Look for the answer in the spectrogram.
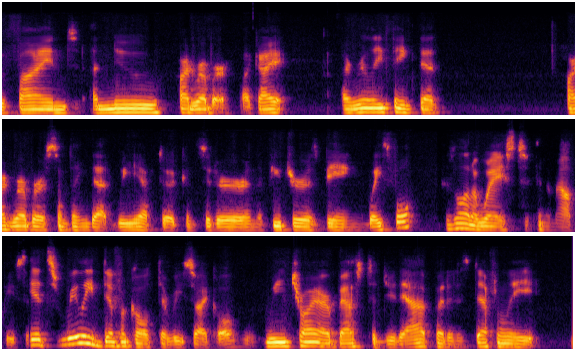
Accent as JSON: {"language": "English", "region": "Texas", "country": "United States", "tie": "born or raised there", "said": "growing up in Texas"}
